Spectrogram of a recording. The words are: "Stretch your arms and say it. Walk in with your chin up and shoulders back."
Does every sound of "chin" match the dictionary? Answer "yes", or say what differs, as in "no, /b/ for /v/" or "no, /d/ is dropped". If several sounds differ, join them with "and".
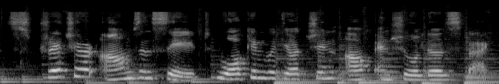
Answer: yes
